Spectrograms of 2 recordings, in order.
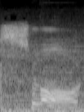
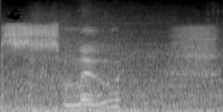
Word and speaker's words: Smough: is so this is onstein and Smog or onstein and smoo depending on your pronunciation skills there are two of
